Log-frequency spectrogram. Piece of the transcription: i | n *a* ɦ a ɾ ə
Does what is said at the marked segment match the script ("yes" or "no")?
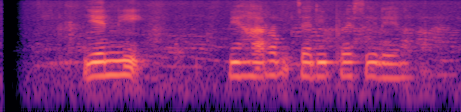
no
